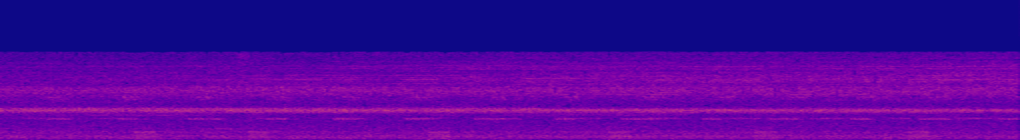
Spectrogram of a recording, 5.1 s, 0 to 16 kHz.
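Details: Cicadas recorded in August 2018 form a dense, steady, high hissing drone without pause, while a fainter, lower chirping pulse repeats quickly beneath it.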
